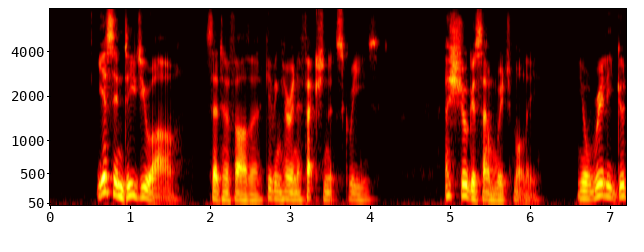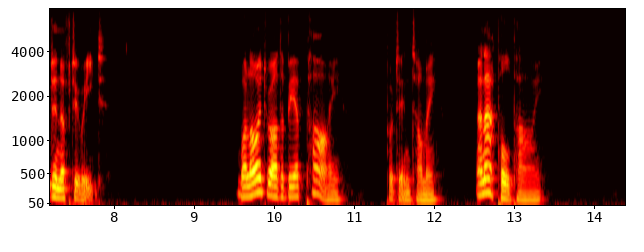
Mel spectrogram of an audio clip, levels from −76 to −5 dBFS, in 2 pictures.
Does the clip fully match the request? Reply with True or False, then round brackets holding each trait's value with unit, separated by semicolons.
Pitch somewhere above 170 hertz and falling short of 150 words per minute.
False (115 Hz; 140 wpm)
